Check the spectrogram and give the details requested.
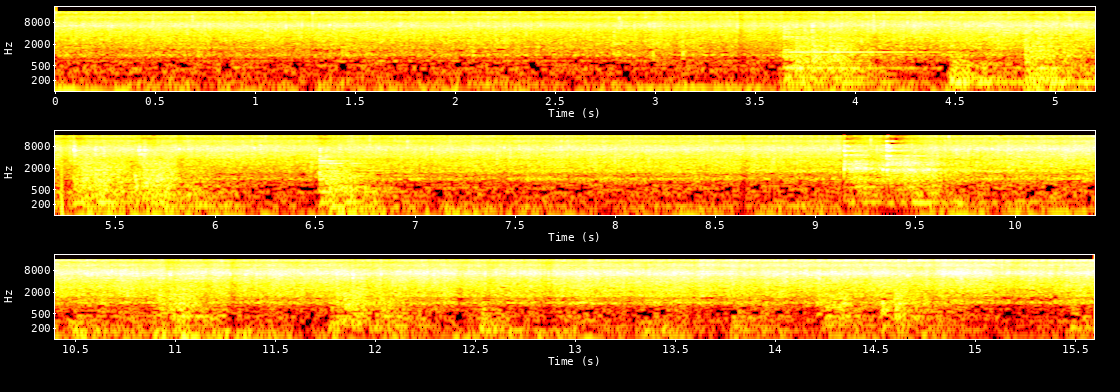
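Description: Tomato sauce frying and sizzling in a nonstick pot while a wooden spatula stirs it, with several scraping strokes in the middle and a sharper click about nine seconds in.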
